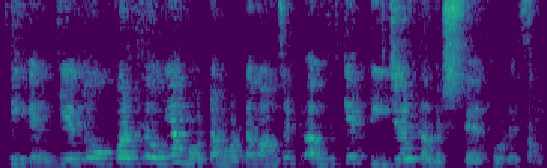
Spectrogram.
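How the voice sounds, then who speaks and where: A woman teaching a commerce lesson. She asks the class questions, answers them herself, and reads English definitions slowly. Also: on the high side. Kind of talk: classroom lecture. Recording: echoey room, a little distant.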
